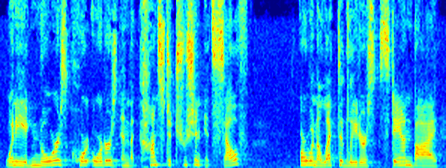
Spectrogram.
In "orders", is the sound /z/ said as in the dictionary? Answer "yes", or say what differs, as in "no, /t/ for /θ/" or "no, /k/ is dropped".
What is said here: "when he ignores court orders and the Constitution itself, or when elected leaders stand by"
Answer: yes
